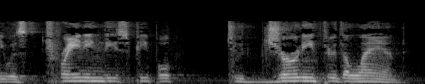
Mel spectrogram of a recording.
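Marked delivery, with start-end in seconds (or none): 2.3-4.0 journey stressed with a falling tune. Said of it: "I, I emphasize that word".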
